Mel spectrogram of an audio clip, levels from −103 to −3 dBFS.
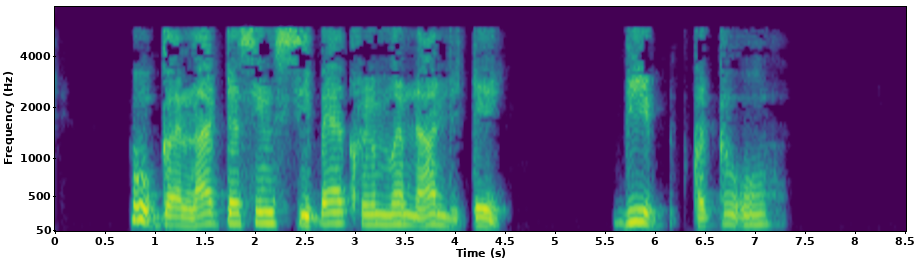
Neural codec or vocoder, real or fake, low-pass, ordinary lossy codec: codec, 24 kHz, 1 kbps, SNAC; fake; 7.2 kHz; MP3, 24 kbps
